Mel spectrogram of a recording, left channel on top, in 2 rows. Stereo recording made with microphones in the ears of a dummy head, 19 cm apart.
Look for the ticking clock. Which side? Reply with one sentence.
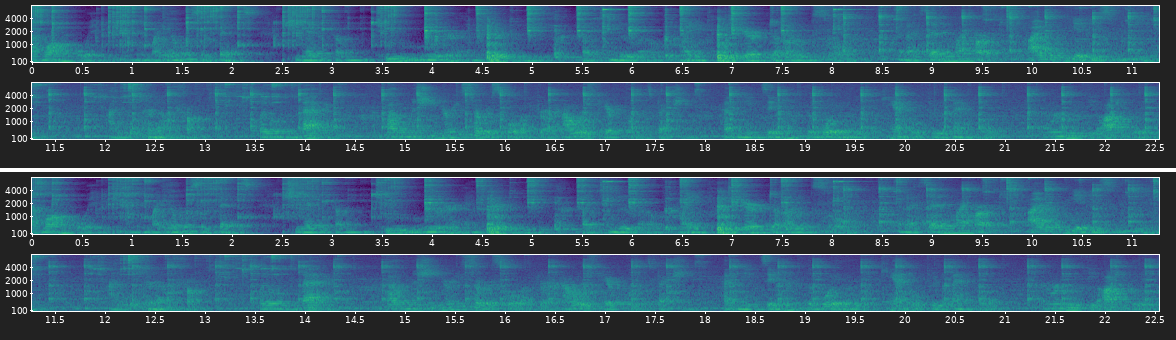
You can hear the ticking clock on the left.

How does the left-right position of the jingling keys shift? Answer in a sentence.
You can hear the jingling keys move from left to right.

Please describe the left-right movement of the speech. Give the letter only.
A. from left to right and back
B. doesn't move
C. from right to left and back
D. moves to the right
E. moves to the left
C.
